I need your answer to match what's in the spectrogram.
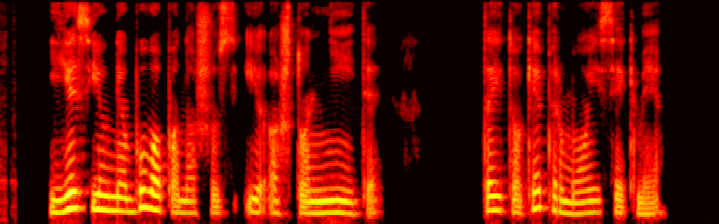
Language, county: Lithuanian, Vilnius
